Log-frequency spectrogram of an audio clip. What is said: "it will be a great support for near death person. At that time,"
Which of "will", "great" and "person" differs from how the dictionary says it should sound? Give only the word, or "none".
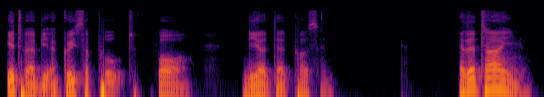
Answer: none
